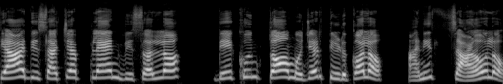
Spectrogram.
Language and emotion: Goan Konkani, angry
